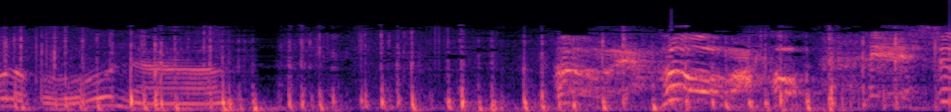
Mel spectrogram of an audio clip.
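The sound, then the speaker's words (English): Clip-clop of horses' hooves as riders approach, a steady run of many hoof strikes that continues throughout beneath people talking. “Rider come this way, Cisco. Oh, si. Far behind him, two more riders.”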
